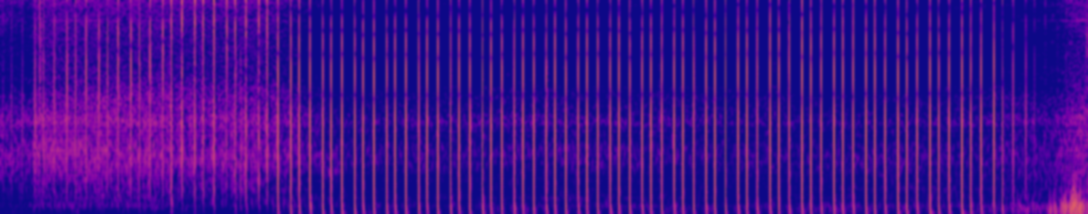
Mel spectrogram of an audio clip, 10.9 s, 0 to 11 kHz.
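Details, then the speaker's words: BMW E61, working parking sensor compared with a dead one at equal volume: rapid perfectly even clicking from the healthy sensor; the other side silent and judged bad. "Okay, so volume was at the same level on that sensor and on this sensor, and as you have seen, you can definitely hear the clicking on that one, nothing on this one."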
